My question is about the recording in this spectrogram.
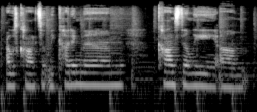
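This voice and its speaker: A Houston beauty vlogger in her twenties chats and rambles while doing her makeup, saying "like" a lot. Her voice is lowish and level, unhurried, with faint music playing behind her.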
